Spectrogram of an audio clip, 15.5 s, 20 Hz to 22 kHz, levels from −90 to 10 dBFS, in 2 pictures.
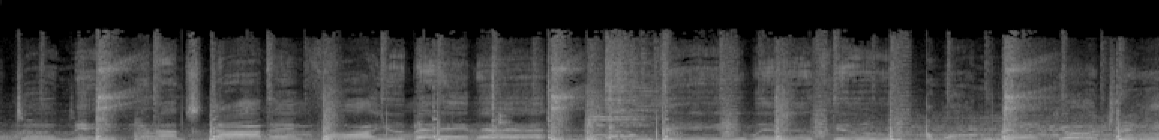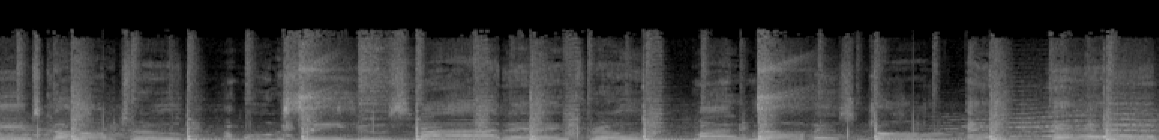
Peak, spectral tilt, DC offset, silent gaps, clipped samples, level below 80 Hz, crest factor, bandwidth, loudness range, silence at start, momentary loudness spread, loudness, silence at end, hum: -8 dBFS; -4 dB/octave; under 0.1%; none; under 0.1%; -36 dBFS; 20 dB; 17.5 kHz; 2 LU; 0 s; 7 LU; -29 LUFS; 0 s; none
